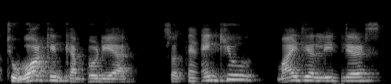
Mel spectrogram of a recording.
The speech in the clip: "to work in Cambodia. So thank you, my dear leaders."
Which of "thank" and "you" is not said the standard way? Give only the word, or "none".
thank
